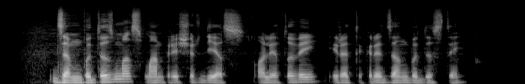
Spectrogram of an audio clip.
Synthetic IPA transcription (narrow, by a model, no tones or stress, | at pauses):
d̪zʲɛmbʊd̪ʲɪzmɐsmɐnpʲɾʲiɛʃʲɪɾʲd̪ʲiɛso̰ːlʲiɛt̪ʊʋʲɛɪiːɾɐt̪ʲɪkɾʲɪd̪zʲɛnbʊd̪ʲɪst̪ɐɪ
